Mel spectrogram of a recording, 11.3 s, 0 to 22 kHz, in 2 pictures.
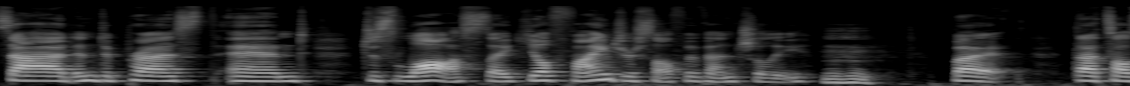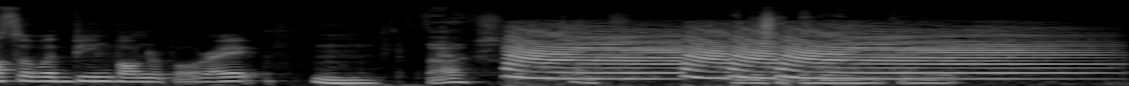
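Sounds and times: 
speech: 0.0s - 10.4s
air horn blast: 8.0s - 11.2s.

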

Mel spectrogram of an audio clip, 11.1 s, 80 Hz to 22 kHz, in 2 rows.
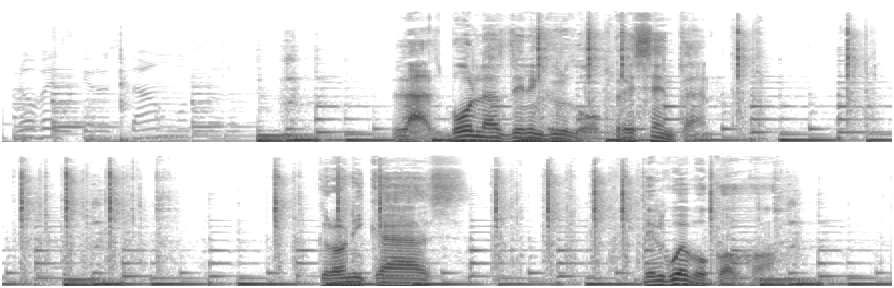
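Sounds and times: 
tonal musical bed: 1.6s - 11.1s
speech: 2.5s - 4.5s, 7.6s - 8.5s, 9.6s - 10.6s
rapid typewriter keys clacking: 2.9s - 6.7s, 7.3s - 10.5s.

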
